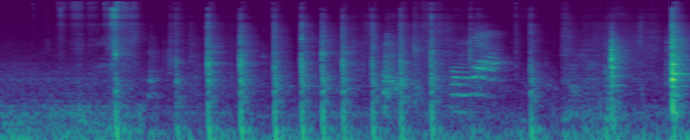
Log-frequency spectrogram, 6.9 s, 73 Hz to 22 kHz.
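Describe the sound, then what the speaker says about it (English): Knife chopping a single garlic clove on a board in a home kitchen, a rapid run of close, sharp taps in an irregular rhythm, with brief light talk near the middle. "I'm going to grab a clove of garlic, 1 clove. I'm just going to chop it"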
